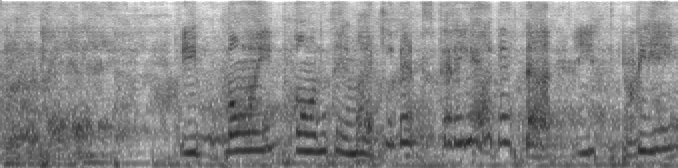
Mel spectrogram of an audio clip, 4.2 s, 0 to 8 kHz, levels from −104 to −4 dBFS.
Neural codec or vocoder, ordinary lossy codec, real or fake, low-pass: codec, 16 kHz, 4.8 kbps, FACodec; none; fake; none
